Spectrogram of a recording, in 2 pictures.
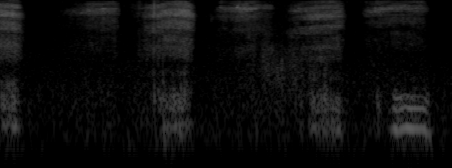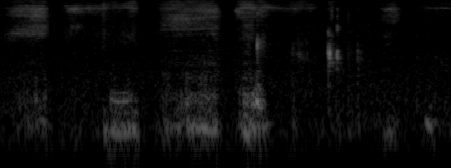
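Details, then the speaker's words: Stertor in a large male cat: repeated snuffly, congested snorting breaths from a blocked nose, not the chest, heard while the cat sits on the owner's lap; nasal congestion noisy breathing. "it's his nose like that breathing sound you hear it's not his chest it's his nose that's making that sound"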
